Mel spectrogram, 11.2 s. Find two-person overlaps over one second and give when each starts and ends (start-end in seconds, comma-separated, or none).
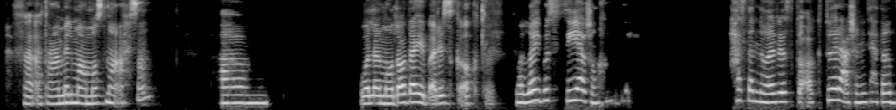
none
